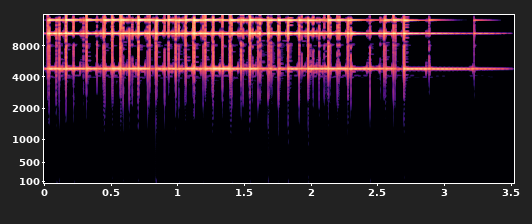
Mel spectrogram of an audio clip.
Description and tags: Shaking a small bronze bell.
bell, small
